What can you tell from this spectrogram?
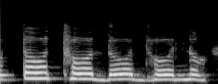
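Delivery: त थ द ध न said in quick pairs; dental row again. Shown as a demonstration. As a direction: run through the dental row. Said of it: "जब आप ये पूरी लाइन बोलते हो". (त वर्ग दोबारा)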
